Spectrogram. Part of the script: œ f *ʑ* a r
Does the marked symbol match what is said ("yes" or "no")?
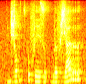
yes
